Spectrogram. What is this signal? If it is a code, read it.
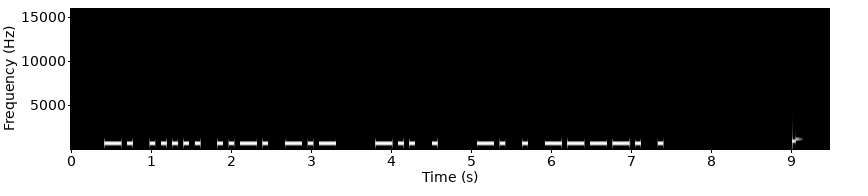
Morse code, heard as a keyed tone, about 17 wpm, 700 Hz. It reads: N5FK DE NE9E
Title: USA Callsign DE Callsign - 4 Characters - 17wpm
